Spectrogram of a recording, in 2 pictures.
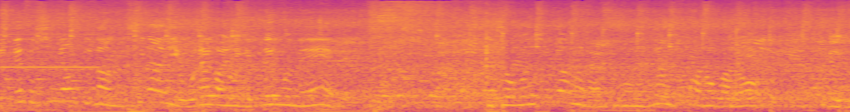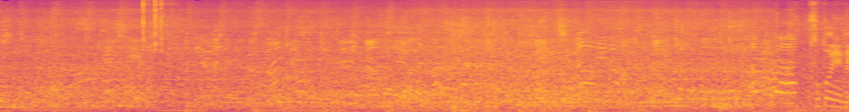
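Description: A young woman speaks with animation through a microphone over a loudspeaker.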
